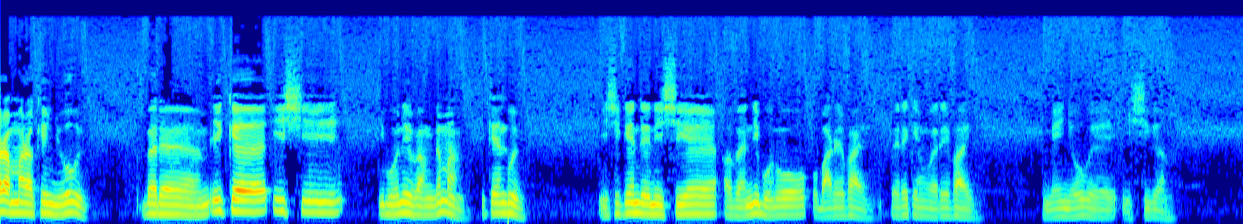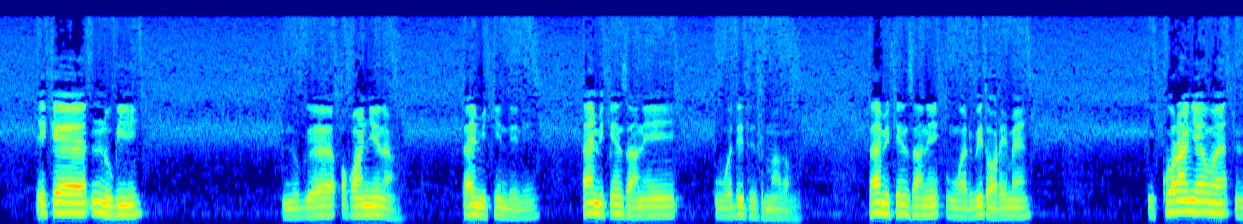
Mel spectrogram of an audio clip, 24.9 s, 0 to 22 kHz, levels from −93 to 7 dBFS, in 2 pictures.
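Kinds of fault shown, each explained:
Converter idle tones: an undithered delta-sigma converter cycles through repeating bit patterns, leaving a whistle around 2 kHz, about 19 dB below the speech.
Overlap between stream segments: overlapping segment timestamps caused a few milliseconds to be trimmed, so the waveform jumps in a tiny skip at 15.04 s.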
